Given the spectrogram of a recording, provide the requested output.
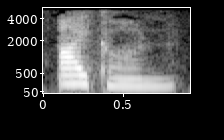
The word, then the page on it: ikon: {‘aıkɒn}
